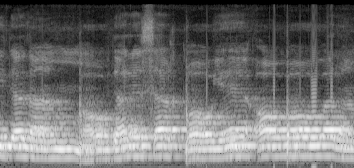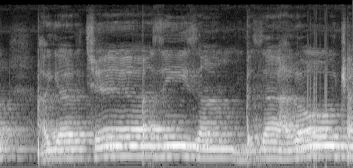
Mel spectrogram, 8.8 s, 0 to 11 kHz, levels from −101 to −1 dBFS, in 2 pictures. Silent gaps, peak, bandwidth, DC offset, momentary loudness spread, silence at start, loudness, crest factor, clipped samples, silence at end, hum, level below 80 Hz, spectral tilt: none; 0 dBFS; 7.6 kHz; under 0.1%; 8 LU; 0 s; -12 LUFS; 10 dB; under 0.1%; 0 s; none; -56 dBFS; -8.5 dB/octave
